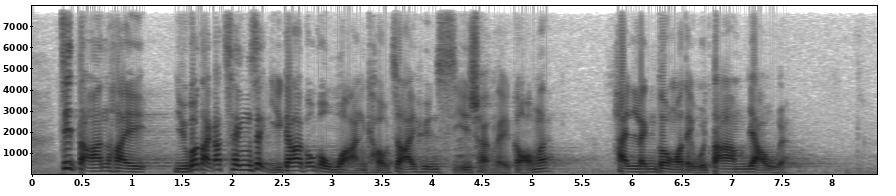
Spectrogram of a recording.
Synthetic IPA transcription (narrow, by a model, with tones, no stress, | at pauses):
t͡siː˥t̪aː˨nɦɐ˨jjyː˨kɔː˨˥t̪aː˨jkaː˥t͡sʰɪ˥ŋsɪ˥k̚jiː˨˩kaː˥kɔː˨˥kɔː˧wa̰ː˨˩nkʰɐ˨˩wt͡saː˧jɦyː˧nsiː˨˧t͡ʃʰœ̰ː˨˩ŋlḛ˨˩jkɔ̰ː˨˥ŋlɛː˥ | hɐ˨jlɪ˨ŋt̪o˧wŋɔː˨˧t̪e˨jwuː˨˧jt̪aː˥mjɐ˥wɡɛ˧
